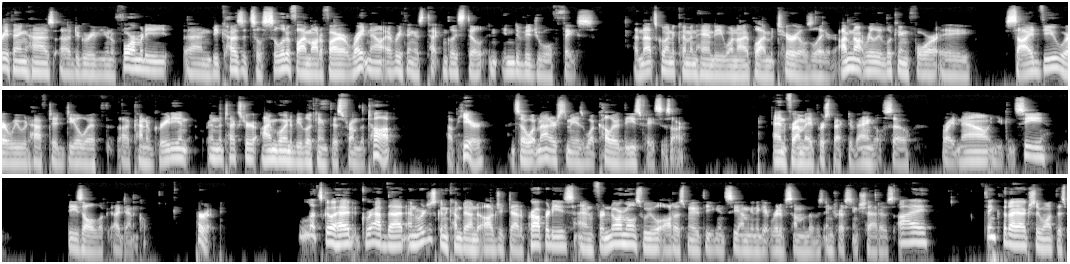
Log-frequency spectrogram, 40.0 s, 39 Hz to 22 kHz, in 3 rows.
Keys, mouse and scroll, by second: 0.0 middle click, 1.1-1.5 scroll up 4, 1.9-2.9 scroll down 2, 3.8 click, 4.1 middle click, 5.4 Tab, 5.4 scroll down 1, 7.8 middle click, 8.5-10.5 scroll up 2, 10.5 middle click, 17.7 KP_7, 18.5-20.7 scroll down 4, 21.4-23.4 scroll up 5, 23.4 KP_0, 26.5 Tab, 28.3 middle click, 29.4 scroll up 6, 30.1 click, 32.2 click, 33.6 click, 34.5 click, 37.4 click, 38.5 click, 39.4 click.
